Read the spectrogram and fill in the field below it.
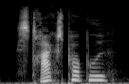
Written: strakspåbud

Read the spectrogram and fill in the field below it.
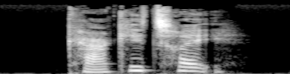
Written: kakitræ

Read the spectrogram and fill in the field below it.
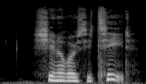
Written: generøsitet

